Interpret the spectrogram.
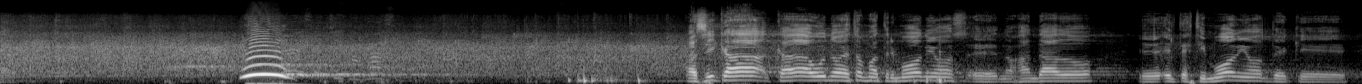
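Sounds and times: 
audience applauding: 0:00.0 - 0:07.4
loud brief cheer or whistle: 0:01.7 - 0:04.6
speech: 0:02.4 - 0:03.1, 0:06.9 - 0:13.6.

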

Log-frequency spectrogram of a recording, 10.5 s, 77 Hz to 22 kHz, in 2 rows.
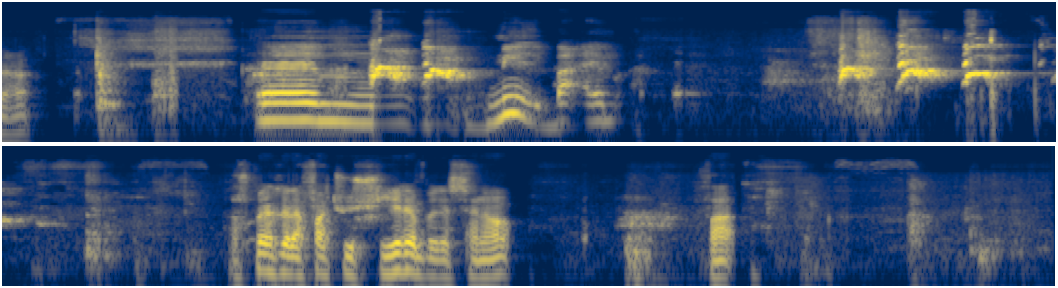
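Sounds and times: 
speech: 0:00.0 - 0:03.2, 0:06.4 - 0:09.3
dog barking and yipping: 0:01.6 - 0:02.5, 0:03.8 - 0:05.7.

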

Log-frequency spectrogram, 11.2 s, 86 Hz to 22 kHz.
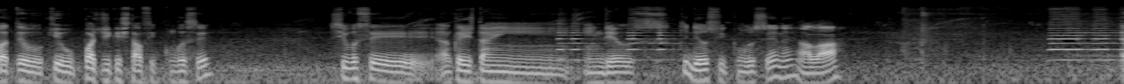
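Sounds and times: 
speech: 0:00.0 - 0:02.2, 0:03.3 - 0:08.5
low road rumble: 0:00.0 - 0:11.2
car horn honking: 0:05.5 - 0:07.0, 0:10.4 - 0:11.2.

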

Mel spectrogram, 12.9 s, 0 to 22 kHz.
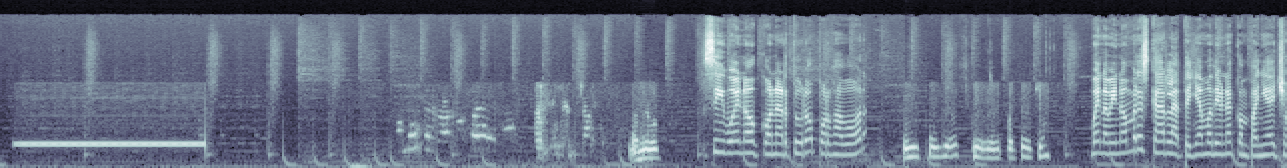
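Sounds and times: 
telephone dial tone while redialing: 0:00.1 - 0:02.1
speech: 0:04.5 - 0:12.8.

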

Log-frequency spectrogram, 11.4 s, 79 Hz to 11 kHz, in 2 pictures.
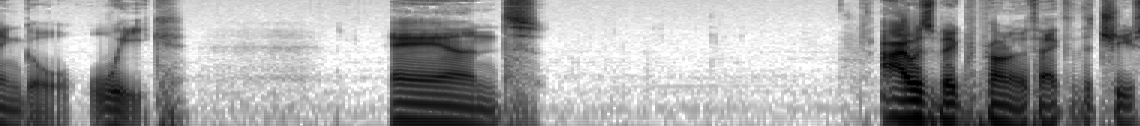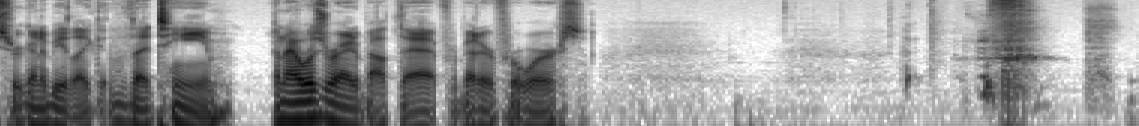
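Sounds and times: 
speech: 0:00.0 - 0:01.0, 0:02.0 - 0:02.8, 0:04.4 - 0:08.7, 0:10.6 - 0:10.9
sneeze: 0:10.5 - 0:11.3.

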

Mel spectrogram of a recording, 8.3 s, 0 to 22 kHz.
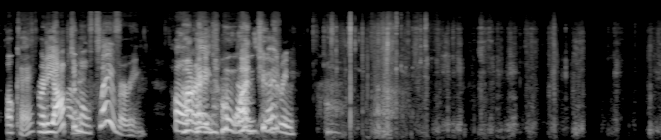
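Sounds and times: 
speech: 0:00.1 - 0:04.2
crunching bite into a crisp chocolate snack: 0:03.9 - 0:08.2.

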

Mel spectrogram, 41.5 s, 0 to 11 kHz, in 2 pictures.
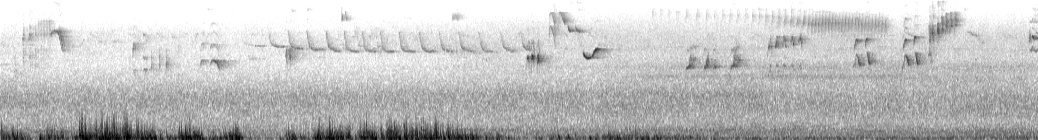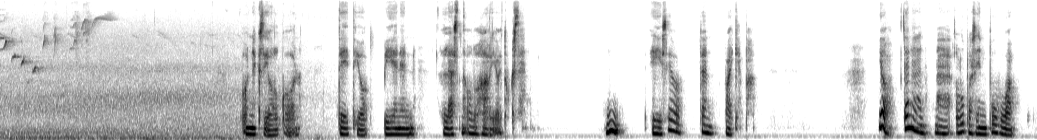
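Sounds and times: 
rustling windy low rumble: 0:00.0 - 0:28.7
birds singing and chirping outdoors: 0:02.6 - 0:12.2, 0:13.0 - 0:19.8, 0:20.5 - 0:27.6
speech: 0:25.7 - 0:26.8, 0:27.6 - 0:31.3, 0:32.9 - 0:33.1, 0:33.8 - 0:35.9, 0:38.3 - 0:41.4.

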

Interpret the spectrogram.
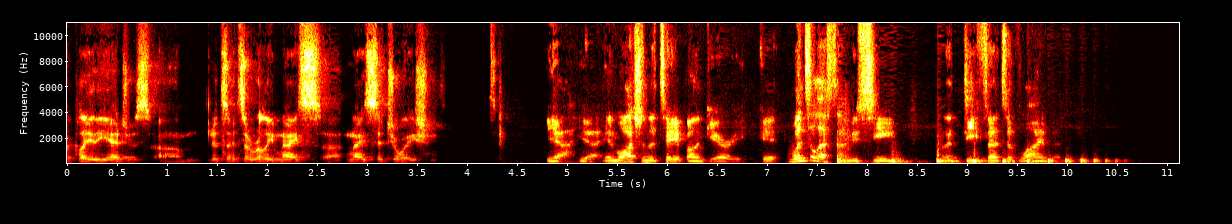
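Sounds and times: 
speech: 0:00.1 - 0:10.0
ball bouncing on a floor overhead: 0:07.7 - 0:10.6.

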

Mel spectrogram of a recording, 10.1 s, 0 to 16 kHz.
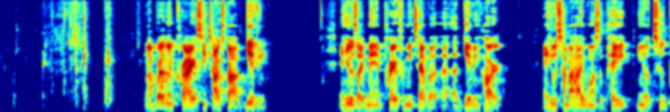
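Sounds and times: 
slurping and swallowing: 0:00.0 - 0:01.5
person sipping water: 0:00.0 - 0:02.2
speech: 0:02.2 - 0:04.1, 0:05.1 - 0:07.6, 0:08.2 - 0:10.0.

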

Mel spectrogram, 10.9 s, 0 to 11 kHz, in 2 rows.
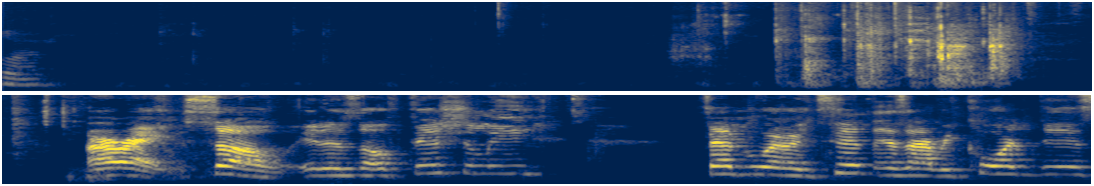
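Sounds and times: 
chair shifting, creaking and scraping: 0:03.3 - 0:06.4
speech: 0:05.9 - 0:08.2, 0:09.0 - 0:10.8.

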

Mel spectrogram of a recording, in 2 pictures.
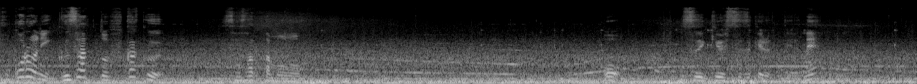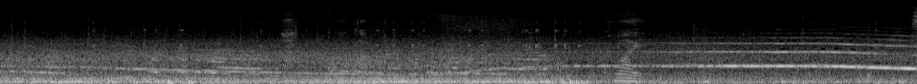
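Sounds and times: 
constant traffic rumble: 0:00.0 - 0:18.3
unmarked police car siren passing at great speed: 0:00.0 - 0:18.3
speech: 0:00.3 - 0:03.2, 0:06.0 - 0:08.4.

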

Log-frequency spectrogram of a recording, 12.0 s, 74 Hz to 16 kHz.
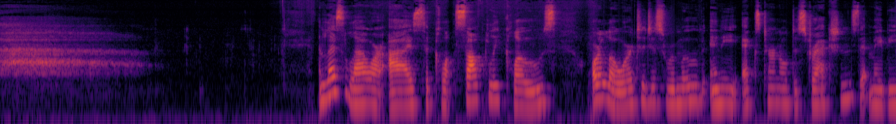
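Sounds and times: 
soft breath out during a guided breathing exercise: 0:00.0 - 0:02.1
speech: 0:04.3 - 0:11.9.

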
